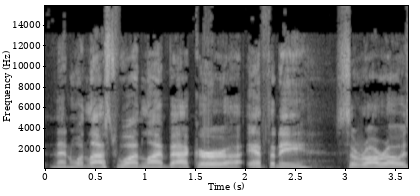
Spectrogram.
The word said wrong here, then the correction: Cerro: Is that how you say his name? – Anthony Cerro. – Cerro. Okay, sorry.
